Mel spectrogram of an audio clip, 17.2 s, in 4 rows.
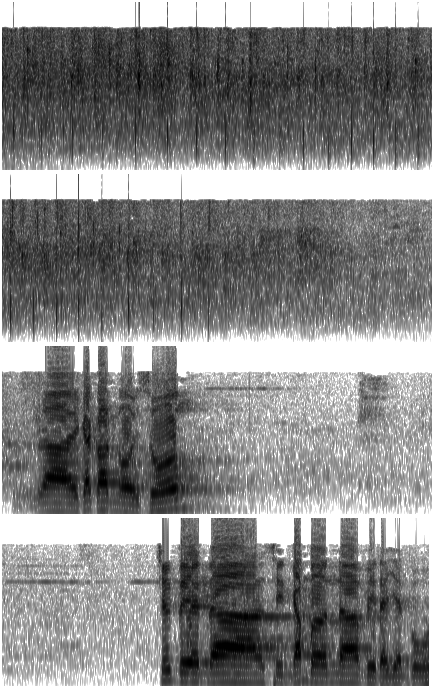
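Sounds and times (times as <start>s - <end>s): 
audience applause: 0.0s - 8.9s
speech: 9.0s - 10.6s, 14.5s - 17.1s.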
